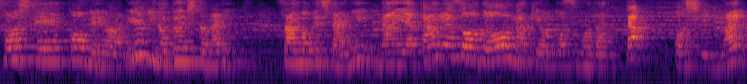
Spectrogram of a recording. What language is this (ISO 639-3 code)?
jpn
